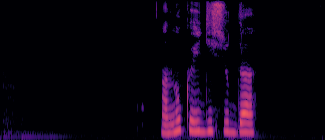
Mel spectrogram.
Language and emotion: Russian, angry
